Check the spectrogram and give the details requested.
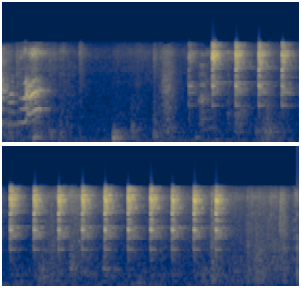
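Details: Hungry parrot begging for food: one harsh squawk, a pause, then a fast, even series of about sixteen raspy calls, roughly four per second, in a small indoor room.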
